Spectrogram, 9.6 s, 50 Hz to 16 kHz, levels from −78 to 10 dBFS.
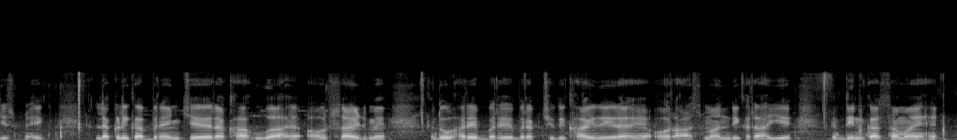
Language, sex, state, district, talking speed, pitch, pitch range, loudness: Hindi, male, Bihar, East Champaran, 180 wpm, 115 Hz, 110-115 Hz, -19 LUFS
